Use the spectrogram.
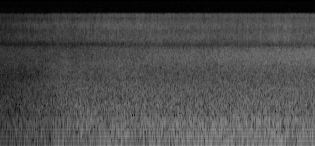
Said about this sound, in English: I love the sound of the ocean. I get out there whenever I can. It's so nice to live close to it.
